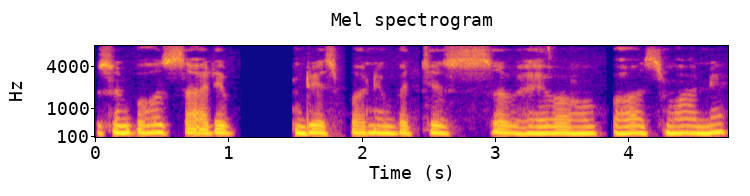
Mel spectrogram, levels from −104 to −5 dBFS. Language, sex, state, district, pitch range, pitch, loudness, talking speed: Hindi, female, Bihar, Araria, 215-230 Hz, 220 Hz, -13 LUFS, 165 wpm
